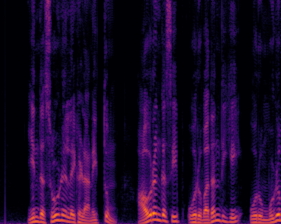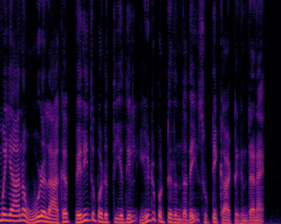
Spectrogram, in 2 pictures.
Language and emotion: Tamil, neutral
